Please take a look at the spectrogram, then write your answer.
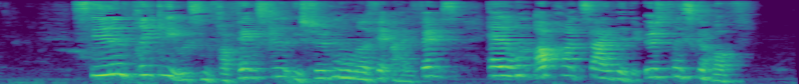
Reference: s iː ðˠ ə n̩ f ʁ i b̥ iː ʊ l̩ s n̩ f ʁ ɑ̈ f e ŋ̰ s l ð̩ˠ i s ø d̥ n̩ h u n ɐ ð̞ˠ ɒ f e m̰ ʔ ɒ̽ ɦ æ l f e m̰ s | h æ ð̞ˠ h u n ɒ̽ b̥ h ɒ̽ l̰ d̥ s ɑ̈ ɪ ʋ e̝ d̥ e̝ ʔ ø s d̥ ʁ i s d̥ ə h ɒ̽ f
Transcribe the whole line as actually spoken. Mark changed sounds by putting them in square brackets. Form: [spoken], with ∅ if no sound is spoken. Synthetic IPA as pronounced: s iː ðˠ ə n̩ f ʁ i [ɡ̥] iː ʊ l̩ s n̩ f ʁ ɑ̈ f e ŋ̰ s l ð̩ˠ i s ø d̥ n̩ h u n ɐ ð̞ˠ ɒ f e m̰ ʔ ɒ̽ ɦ æ l f e m̰ s | h æ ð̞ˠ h u n ɒ̽ b̥ h ɒ̽ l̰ d̥ s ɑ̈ ɪ ʋ e̝ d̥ e̝ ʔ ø s d̥ ʁ i s [ɡ̥] ə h ɒ̽ f

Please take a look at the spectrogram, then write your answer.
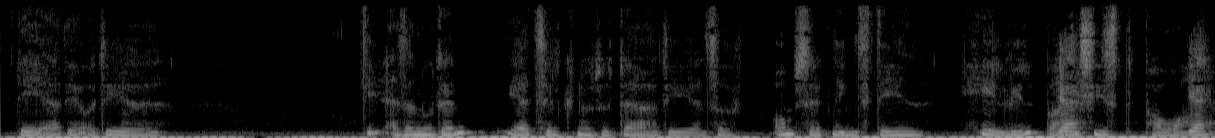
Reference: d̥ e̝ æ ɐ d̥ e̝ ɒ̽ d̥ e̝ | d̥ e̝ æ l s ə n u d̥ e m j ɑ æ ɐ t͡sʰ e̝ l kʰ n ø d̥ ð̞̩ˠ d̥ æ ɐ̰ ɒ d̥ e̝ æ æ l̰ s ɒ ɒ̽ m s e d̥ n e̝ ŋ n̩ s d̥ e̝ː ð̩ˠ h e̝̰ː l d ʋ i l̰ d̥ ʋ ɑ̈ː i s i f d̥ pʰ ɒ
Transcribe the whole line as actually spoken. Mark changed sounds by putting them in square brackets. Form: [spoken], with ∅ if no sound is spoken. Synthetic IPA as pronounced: d̥ e̝ æ ɐ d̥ e̝ ɒ̽ d̥ e̝ | d̥ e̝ æ l s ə n u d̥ e [n] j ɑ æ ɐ t͡sʰ e̝ l kʰ n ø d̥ ð̞̩ˠ d̥ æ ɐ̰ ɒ d̥ e̝ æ æ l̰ s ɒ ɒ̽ m s e d̥ n e̝ ŋ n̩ s d̥ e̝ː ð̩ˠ h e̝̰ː l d ʋ i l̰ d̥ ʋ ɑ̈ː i s i [s] d̥ pʰ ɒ

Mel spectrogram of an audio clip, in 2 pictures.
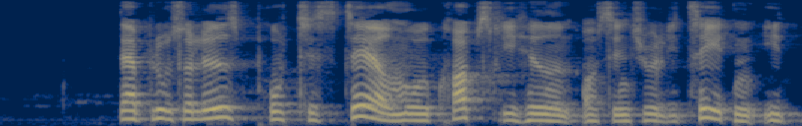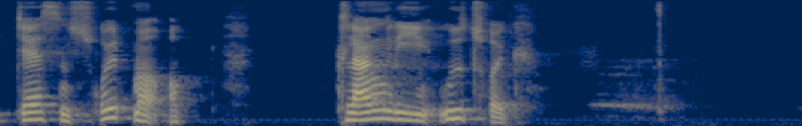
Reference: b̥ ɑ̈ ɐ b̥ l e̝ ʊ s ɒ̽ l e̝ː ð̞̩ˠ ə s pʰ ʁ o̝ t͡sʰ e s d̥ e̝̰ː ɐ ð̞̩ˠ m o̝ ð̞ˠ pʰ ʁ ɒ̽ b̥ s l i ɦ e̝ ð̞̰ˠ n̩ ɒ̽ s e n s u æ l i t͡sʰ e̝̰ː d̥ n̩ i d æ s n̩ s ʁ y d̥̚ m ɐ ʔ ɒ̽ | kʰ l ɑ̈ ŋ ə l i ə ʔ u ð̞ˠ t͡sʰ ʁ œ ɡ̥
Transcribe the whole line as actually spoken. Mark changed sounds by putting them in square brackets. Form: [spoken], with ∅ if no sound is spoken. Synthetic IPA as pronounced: [d̥] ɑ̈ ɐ b̥ l e̝ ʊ s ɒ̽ l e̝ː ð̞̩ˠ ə s pʰ ʁ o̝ t͡sʰ e s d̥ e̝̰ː ɐ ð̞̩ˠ m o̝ ð̞ˠ [kʰ] ʁ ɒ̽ b̥ s l i ɦ e̝ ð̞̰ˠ n̩ ɒ̽ s e n s u æ l i t͡sʰ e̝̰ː d̥ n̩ i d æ s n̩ s ʁ y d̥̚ m ɐ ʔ ɒ̽ | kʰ l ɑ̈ ŋ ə l i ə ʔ u ð̞ˠ t͡sʰ ʁ œ ɡ̥

